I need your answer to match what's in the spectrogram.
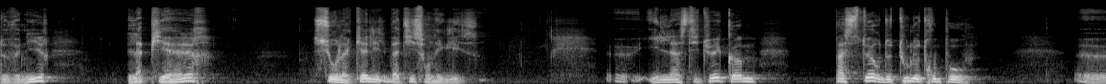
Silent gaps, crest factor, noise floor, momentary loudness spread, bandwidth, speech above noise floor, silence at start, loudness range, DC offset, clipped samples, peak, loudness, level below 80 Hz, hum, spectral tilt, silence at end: none; 18 dB; -55 dBFS; 18 LU; 15.5 kHz; 40 dB; 0 s; 4 LU; under 0.1%; under 0.1%; 0 dBFS; -16 LUFS; -40 dBFS; none; -4.5 dB/octave; 0 s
